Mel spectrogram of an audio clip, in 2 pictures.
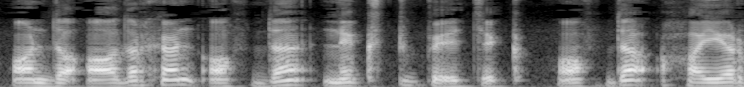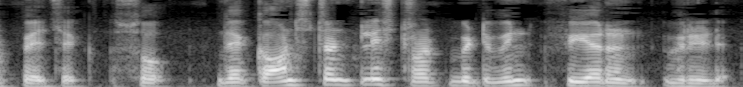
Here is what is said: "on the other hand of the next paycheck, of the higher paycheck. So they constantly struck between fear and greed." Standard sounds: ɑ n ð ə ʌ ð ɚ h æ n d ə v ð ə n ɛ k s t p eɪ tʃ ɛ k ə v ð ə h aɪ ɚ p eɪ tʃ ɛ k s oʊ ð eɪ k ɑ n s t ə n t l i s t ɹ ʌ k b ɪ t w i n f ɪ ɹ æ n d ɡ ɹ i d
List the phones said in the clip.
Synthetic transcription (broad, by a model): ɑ n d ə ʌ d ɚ h æ n d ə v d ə n ɛ k s t p eɪ tʃ ɛ k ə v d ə h aɪ ɚ p eɪ tʃ ɛ k s oʊ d eɪ k ɑ n s t ə n t l i s t ɹ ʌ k b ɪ t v i n f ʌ ɹ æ n d ɡ ɹ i d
